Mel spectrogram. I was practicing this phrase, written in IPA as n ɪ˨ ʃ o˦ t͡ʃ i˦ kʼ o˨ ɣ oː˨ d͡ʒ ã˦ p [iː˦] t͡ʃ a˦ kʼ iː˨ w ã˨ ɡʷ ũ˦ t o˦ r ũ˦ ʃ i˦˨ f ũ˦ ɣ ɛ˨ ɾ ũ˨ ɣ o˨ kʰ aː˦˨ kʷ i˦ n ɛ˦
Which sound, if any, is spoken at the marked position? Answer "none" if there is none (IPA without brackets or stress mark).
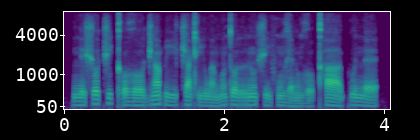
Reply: iː˨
